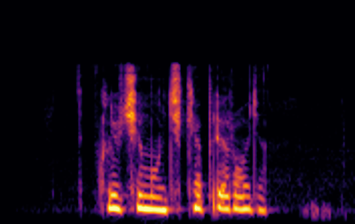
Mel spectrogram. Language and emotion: Russian, neutral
